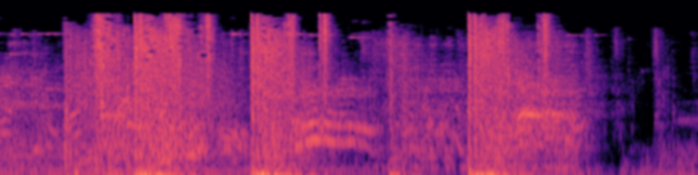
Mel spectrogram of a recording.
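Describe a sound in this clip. Gunshots crack loudly, one after another.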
